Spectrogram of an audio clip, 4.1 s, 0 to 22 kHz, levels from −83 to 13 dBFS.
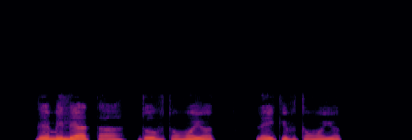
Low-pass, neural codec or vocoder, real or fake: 7.2 kHz; codec, 16 kHz in and 24 kHz out, 1 kbps, XY-Tokenizer; fake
